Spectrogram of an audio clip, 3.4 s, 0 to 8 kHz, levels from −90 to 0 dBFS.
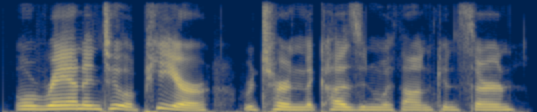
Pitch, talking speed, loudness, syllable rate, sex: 210 Hz, 160 wpm, -18 LUFS, 5.2 syllables/s, female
